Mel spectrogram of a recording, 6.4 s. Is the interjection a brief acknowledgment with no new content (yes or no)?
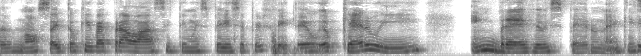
no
